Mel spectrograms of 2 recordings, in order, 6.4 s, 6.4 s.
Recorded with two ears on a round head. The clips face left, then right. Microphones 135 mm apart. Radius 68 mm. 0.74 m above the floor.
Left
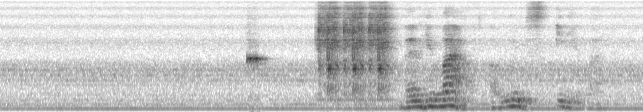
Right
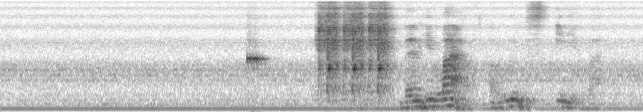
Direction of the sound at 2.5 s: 35° right (ahead or behind).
